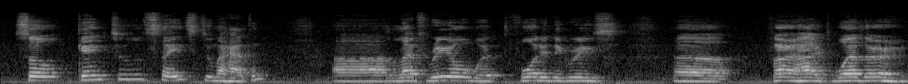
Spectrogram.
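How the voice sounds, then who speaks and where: A very slow voice with a Portuguese accent, noticeable background noise and audible room echo. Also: man, fairly high pitch for a man, ordinary pitch variation. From Brazil, Rio de Janeiro. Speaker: DJ. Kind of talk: interview.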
